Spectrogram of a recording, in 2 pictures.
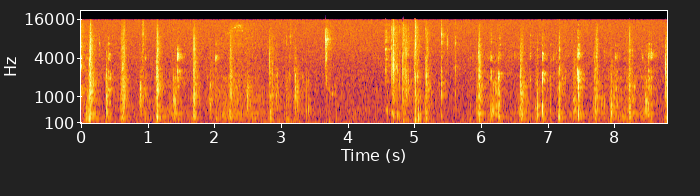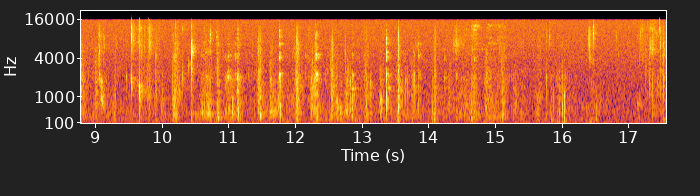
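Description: A young man chews and smacks his lips wetly close to a microphone.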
